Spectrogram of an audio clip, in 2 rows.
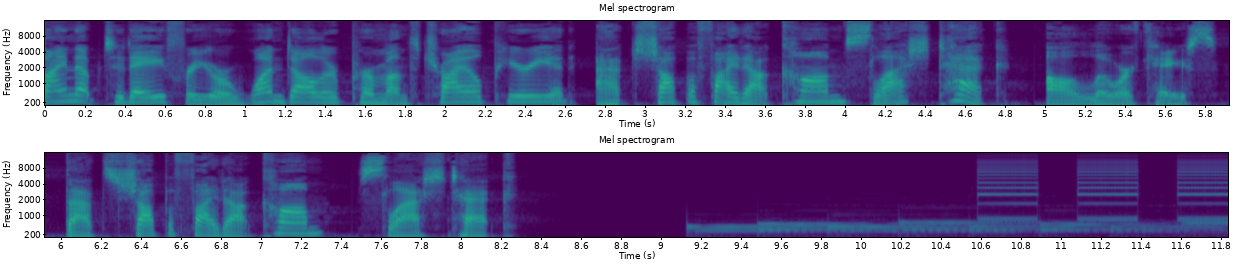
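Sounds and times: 
speech: 0.0 - 8.3
electronic alarm clock ringing with rising tonal melody: 10.6 - 11.8.

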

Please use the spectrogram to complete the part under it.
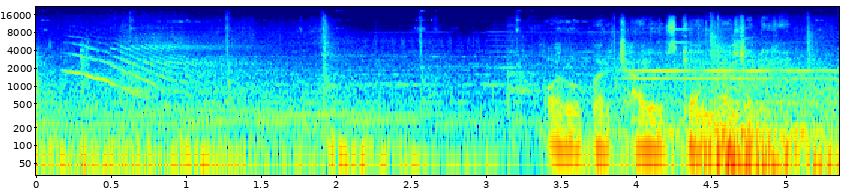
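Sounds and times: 
room door slowly creaking open: 0.2 - 2.1
steady low rumble: 0.2 - 3.0
speech: 3.4 - 5.2.

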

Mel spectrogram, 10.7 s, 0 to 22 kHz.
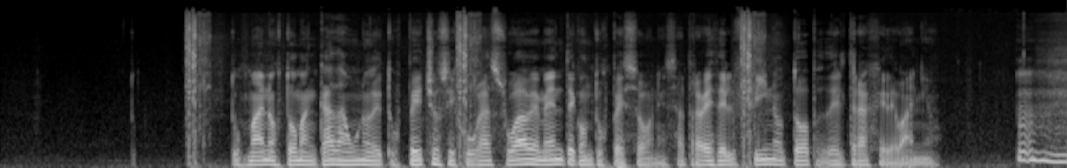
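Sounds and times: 
camera shutter clicking while photos are taken: 1.8 - 2.2, 4.6 - 4.8, 7.4 - 7.7
speech: 2.3 - 9.4, 10.2 - 10.6.

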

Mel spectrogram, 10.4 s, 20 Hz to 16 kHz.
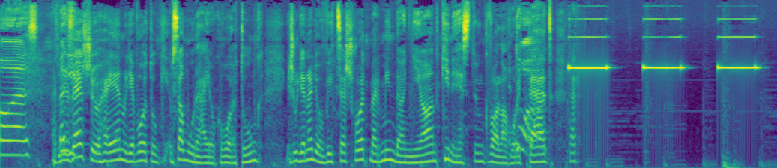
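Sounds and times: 
speech: 0.0 - 7.9
smoke alarm shrieking in loud piercing high-pitched beeps: 7.6 - 10.3.

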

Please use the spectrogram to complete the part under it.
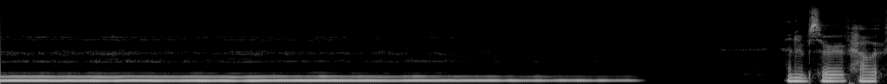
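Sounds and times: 
closed-mouth hum chanted during a breathing exercise: 0.0 - 6.5
speech: 7.9 - 8.8.

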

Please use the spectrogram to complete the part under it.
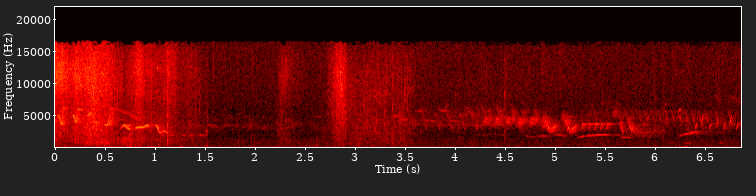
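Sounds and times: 
rustling: 0.0 - 1.6, 2.2 - 3.6
willow warbler singing descending phrase in scrubby willow area: 0.0 - 2.6, 3.4 - 6.8
breezy outdoor noise: 0.0 - 6.8.

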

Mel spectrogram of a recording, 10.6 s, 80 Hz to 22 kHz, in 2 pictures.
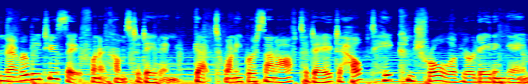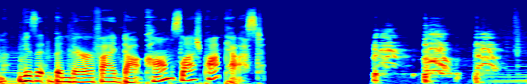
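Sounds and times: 
speech: 0.0 - 8.0, 9.0 - 10.4
harsh raspy coughs: 9.0 - 10.5.

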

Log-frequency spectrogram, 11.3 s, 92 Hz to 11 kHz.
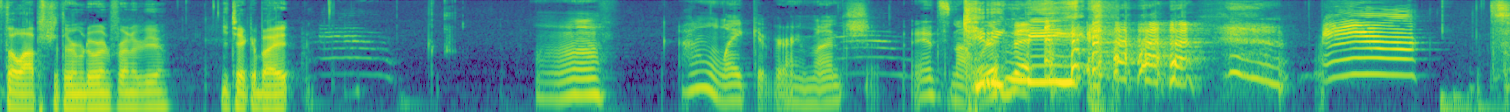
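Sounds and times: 
speech: 0.0 - 2.5, 4.0 - 11.3
foster cat meowing: 2.4 - 3.0, 6.2 - 6.9, 9.8 - 10.8.

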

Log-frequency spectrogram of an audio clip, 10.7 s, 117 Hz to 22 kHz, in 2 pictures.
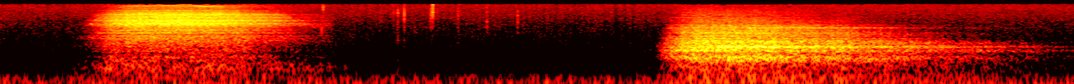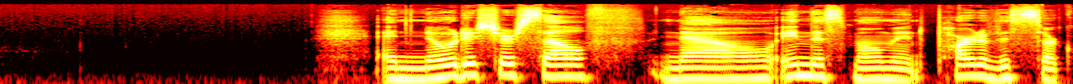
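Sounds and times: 
deep breathing: 0.4 - 1.7, 3.3 - 5.6
speech: 7.2 - 10.7.

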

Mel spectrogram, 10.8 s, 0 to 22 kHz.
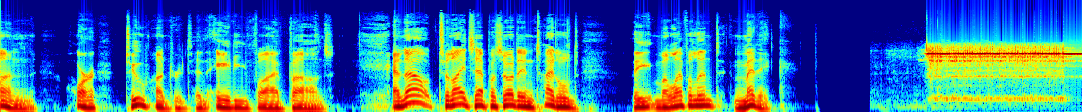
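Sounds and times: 
speech: 0.0 - 7.9
telephone bell ringing: 9.2 - 10.8.

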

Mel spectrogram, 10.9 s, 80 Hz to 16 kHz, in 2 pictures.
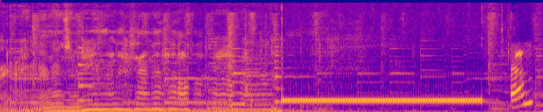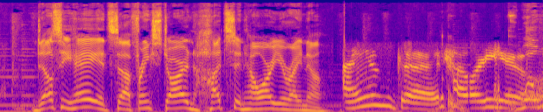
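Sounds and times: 
speech: 0.5 - 2.8, 5.1 - 10.8
phone dialing a number with stepped electronic tones: 2.8 - 4.9.

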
